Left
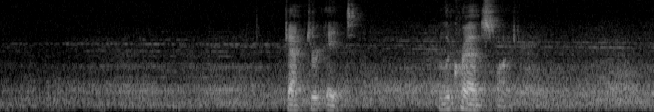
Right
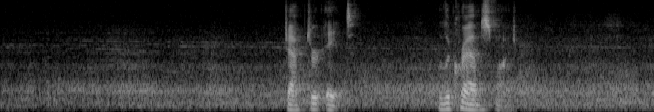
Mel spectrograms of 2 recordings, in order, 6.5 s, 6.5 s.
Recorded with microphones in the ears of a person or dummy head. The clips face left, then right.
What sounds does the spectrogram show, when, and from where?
2.9 s a man speaking: 25° right (ahead or behind), 0.8 m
